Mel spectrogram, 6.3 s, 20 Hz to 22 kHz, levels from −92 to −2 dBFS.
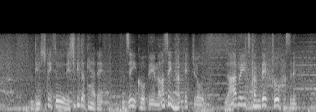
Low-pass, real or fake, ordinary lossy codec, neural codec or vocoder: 7.2 kHz; fake; none; codec, 16 kHz, 0.5 kbps, X-Codec, HuBERT features, trained on balanced general audio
